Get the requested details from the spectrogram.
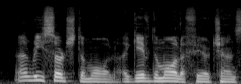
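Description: In an Irish accent, a man talks at a very fast pace with a dark, mellow tone and ordinary pitch variation. The recording is very clean and the background silent. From Ireland. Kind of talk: casual chat.

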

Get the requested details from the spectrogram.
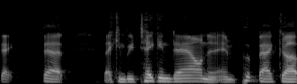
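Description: A man with an ordinary speaking voice talks at a medium pitch with fairly even intonation on a very clean recording with a silent background. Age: 30s. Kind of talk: Bible teaching talk.

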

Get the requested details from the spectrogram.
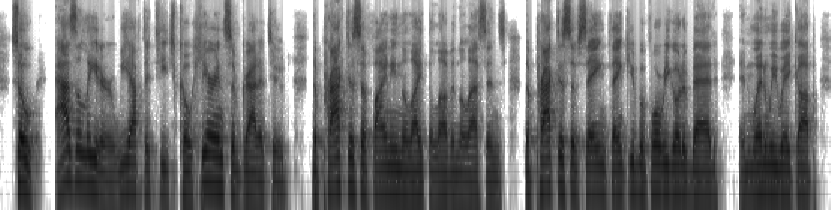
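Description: Here is a man with an unremarkable speaking voice, medium in pitch, with ordinary pitch variation. He talks at a moderate pace against a quiet background. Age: 50s. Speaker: business executive and author. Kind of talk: interview.

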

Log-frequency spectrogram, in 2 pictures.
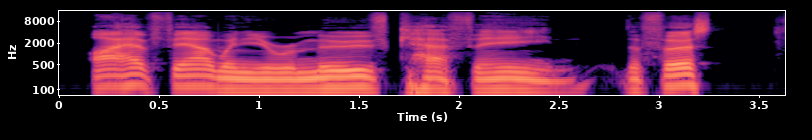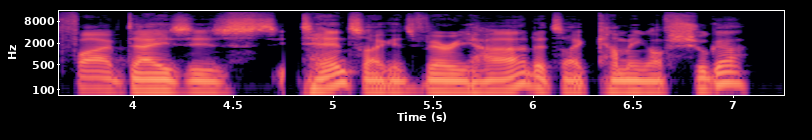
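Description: Recorded very cleanly with a silent background and a dry, close sound with no echo, a man speaks with an Australian accent and ordinary pitch variation. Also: fairly low pitch for a man, moderate pace. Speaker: podcast host and men's coach. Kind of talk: casual chat. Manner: subdued.

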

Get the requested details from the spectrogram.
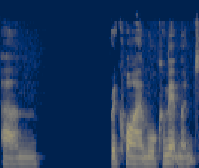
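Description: In a very clean recording with a silent background, a woman speaks fairly slowly in a very deep, low pitch with a dark, mellow tone. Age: 50s. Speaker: podcast host. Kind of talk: solo monologue.

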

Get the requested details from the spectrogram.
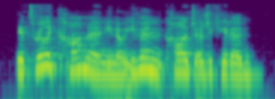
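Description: A woman's plain, everyday voice, fairly high in pitch with an American accent, at a fairly quick pace. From Minnesota. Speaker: online business coach and Etsy seller. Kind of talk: interview.

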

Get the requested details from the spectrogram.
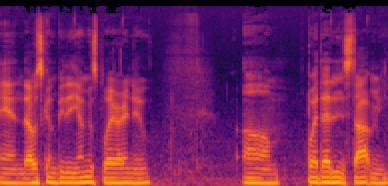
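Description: A man with a New York accent talks at a fairly quick pace in a flat, monotone delivery. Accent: New York area American. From New Jersey, US. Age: 20s. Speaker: professional footballer. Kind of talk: casual chat.

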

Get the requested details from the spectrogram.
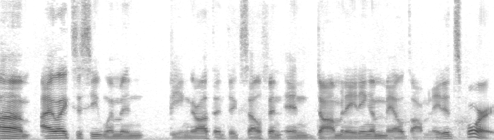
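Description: A plain, everyday voice with an American accent moves at a fairly quick pace and keeps a fairly even intonation. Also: man, fairly low pitch for a man. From US, multiple places (Carolinas, Montana, California). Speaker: podcast host and gamer. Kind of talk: casual chat.

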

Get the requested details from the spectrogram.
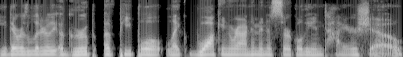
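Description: Over a quiet background, a woman speaks with a Californian accent. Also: dry, close sound with no echo. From Los Angeles, San Fernando Valley. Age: 20s. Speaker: singer-songwriter. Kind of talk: casual chat. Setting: remote call from parents' house.

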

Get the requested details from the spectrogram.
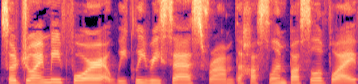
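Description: The recording is very clean with a silent background and a dry, close sound with no echo. A woman talks at a fairly quick pace with fairly even intonation in an ordinary speaking voice. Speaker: podcast host and wellness consultant. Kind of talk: guided meditation. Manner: gentle, measured, with long pauses.

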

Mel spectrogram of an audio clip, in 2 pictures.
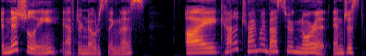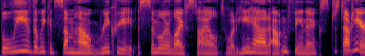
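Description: A woman with an American accent, medium-pitched, lively in intonation, at a moderate pace, on a very clean recording with a silent background. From US Midwest, Chicago suburbs. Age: 30s. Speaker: podcaster and streamer. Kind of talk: solo motivational monologue. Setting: home office at desk.

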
